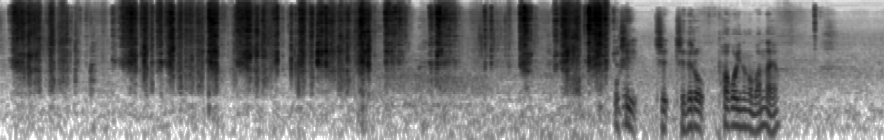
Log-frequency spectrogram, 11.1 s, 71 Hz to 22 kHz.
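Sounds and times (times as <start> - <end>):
shovel scraping through soil: 0.0 - 7.7.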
